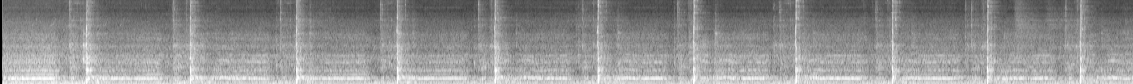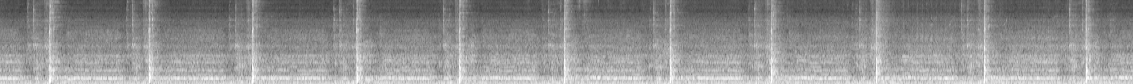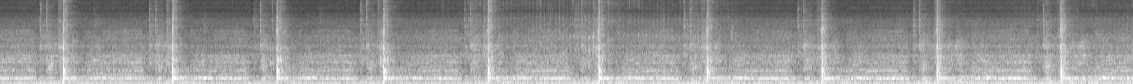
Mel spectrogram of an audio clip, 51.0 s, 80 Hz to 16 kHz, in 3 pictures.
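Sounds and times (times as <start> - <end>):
machine humming: 28.8 - 33.0, 40.3 - 47.0.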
